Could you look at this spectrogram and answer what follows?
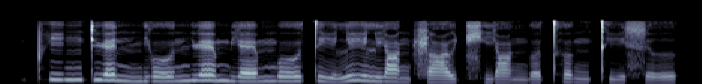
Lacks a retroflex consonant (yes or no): no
